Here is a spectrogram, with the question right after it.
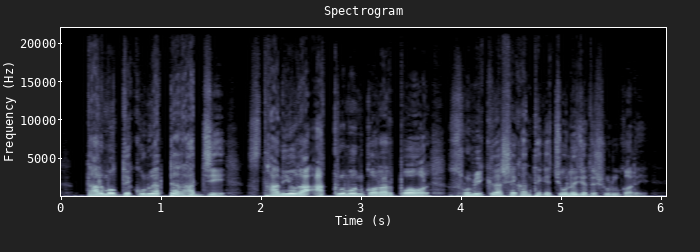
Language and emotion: Bengali, fearful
